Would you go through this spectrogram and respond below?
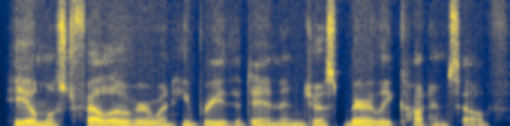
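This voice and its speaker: A man narrating a first-person story like an amateur audiobook reader, with an even storytelling delivery. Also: medium pitch, brisk, smooth, no room sound, clean studio sound.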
